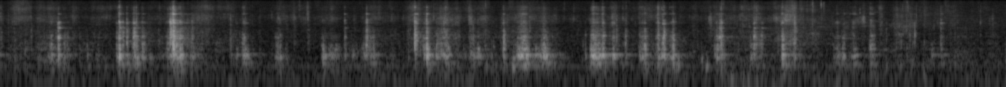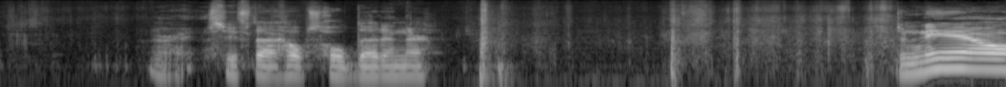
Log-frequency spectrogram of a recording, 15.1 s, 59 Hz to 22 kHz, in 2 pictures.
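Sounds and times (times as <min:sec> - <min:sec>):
small metal parts clicking: 0:00.1 - 0:07.2.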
